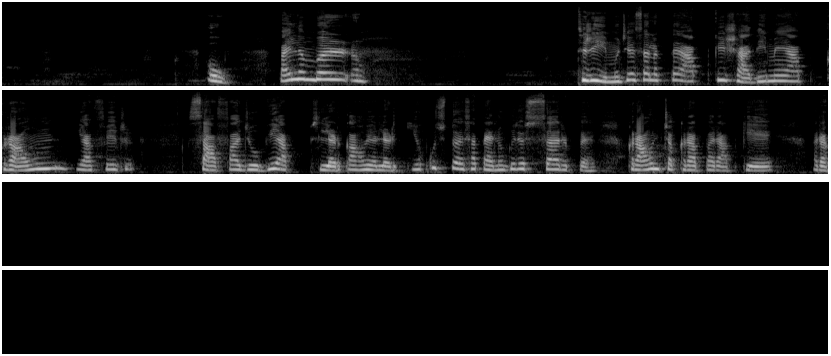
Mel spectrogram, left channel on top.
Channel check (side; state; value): right; silent; 57 dB below the other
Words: ओ पाइल नंबर 3, मुझे ऐसा लगता है आपकी शादी में आप क्राउन या फिर साफा, जो भी आप लड़का हो या लड़की हो, कुछ तो ऐसा पहनोगे जो सर पर क्राउन चक्रा पर आपके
